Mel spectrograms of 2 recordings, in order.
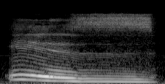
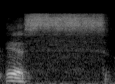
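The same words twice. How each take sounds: First: It ends with a buzzing, voiced z sound. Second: It ends with a hissing, unvoiced s sound. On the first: The speaker calls it right. "with a voiced Z" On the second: The speaker calls it wrong. "unvoiced, never"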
